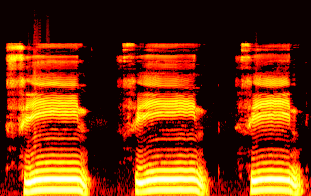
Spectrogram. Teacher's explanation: সিনটা হচ্ছে শক্ত করে বাতাস বের হবে না কম কম বের হবে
